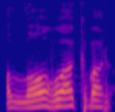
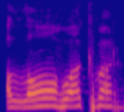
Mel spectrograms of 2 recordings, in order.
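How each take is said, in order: No difference in how they are said.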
